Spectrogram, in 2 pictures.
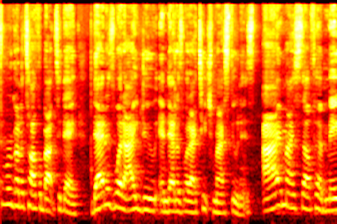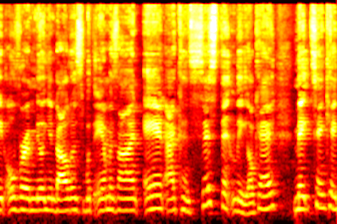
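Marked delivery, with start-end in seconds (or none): none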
